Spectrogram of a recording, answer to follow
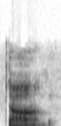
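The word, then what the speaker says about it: चाँद: If I am pronouncing this word, Chand, Chand, Chand, I hear an N, Chand, Chand.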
